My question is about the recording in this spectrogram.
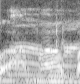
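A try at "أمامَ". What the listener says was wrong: Mimnya yang pertama panjang.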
